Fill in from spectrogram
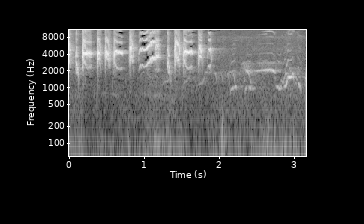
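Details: White-rumped shama singing in a protected forest: a rapid run of bright, loud chirped notes at about two per second, then softer varied whistles and trills fading into the background.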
